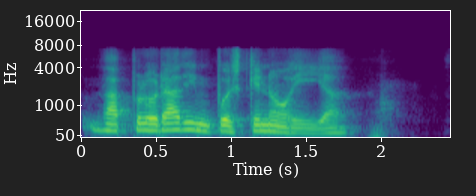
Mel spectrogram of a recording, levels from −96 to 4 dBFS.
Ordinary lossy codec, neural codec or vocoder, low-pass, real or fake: Opus, 64 kbps; codec, 16 kHz, 0.3 kbps, FocalCodec; 7.2 kHz; fake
